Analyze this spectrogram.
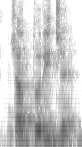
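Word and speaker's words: Tchantouridzé: So, CHANTOURIDZÉ, did I pronounce well?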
